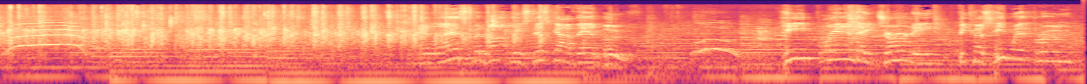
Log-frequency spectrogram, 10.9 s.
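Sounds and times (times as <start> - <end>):
audience applause: 0.0 - 5.6
speech: 4.3 - 6.5, 7.9 - 10.8.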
